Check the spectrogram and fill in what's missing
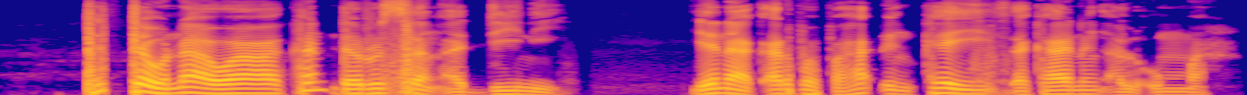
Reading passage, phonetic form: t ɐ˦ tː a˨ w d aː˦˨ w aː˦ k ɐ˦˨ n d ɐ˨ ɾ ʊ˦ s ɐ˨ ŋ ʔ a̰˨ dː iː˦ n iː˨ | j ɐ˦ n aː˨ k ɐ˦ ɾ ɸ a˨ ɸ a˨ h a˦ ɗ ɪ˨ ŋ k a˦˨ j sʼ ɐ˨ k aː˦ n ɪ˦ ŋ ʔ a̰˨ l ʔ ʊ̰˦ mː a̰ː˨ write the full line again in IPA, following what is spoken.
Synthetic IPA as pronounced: t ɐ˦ tː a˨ w n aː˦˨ w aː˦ k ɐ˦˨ n d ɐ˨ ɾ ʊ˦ s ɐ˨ ŋ ʔ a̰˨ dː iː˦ n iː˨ | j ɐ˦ n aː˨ kʼ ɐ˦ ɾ ɸ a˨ ɸ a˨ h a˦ ɗ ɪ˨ ŋ k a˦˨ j sʼ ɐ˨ k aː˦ n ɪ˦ ŋ ʔ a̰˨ l ʔ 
